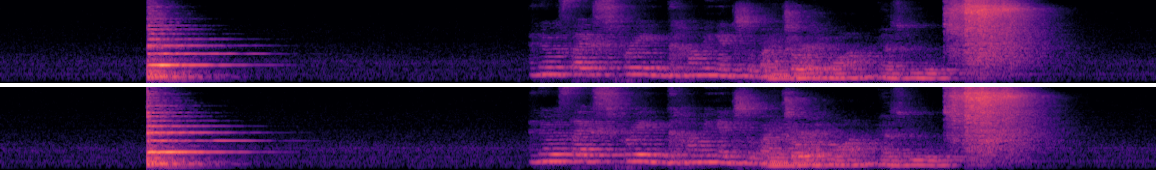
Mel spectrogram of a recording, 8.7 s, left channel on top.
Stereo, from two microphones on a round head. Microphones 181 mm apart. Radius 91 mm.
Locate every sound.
1.1 s a guitar: 65° right (ahead or behind), 0.7 m
4.0 s a woman speaking: 15° right (ahead or behind), 1.3 m
5.7 s a man speaking: 5° right (ahead or behind), 1.6 m
7.1 s a rattle: 10° left (ahead or behind), 1.6 m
